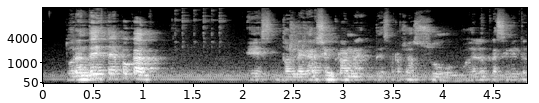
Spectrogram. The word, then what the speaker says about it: Gerschenkron: Para empezar con su apellido solamente, su apellido es fácil de pronunciar, es Gerschenkron. Gerschenkron.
